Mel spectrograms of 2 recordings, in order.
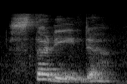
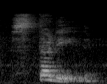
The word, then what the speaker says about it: studied: we change it, but we say studied, studied, with the D sound at the end, okay?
